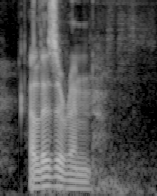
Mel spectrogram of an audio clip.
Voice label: "alizarin", pronounciations; Fourth Way; Beelzebub

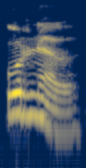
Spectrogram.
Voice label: "Oornel", pronounciations; Fourth Way; Beelzebub

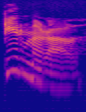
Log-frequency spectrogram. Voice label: "Pirmaral", pronounciations; Fourth Way; Beelzebub

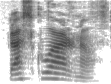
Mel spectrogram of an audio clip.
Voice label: "Rascooarno", pronounciations; Fourth Way; Beelzebub

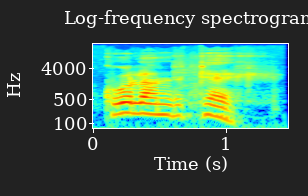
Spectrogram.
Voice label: "Kurlandtech", pronounciations; Fourth Way; Beelzebub

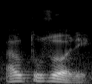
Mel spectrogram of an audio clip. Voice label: "Altoozori", pronounciations; Fourth Way; Beelzebub

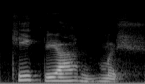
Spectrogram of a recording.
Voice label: "Tikliamish", pronounciations; Fourth Way; Beelzebub

